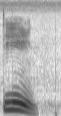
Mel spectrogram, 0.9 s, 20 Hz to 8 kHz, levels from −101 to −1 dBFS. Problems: constant background noise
